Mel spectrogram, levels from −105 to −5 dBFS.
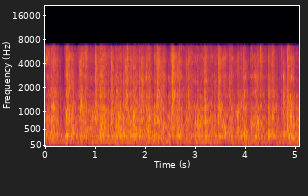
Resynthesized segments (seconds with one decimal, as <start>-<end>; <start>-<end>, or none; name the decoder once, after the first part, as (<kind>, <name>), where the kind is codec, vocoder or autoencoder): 0.0-0.9 (codec, HILCodec); 2.0-3.0; 3.5-5.1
